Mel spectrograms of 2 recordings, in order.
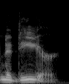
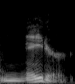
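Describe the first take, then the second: First: The last syllable sounds like 'deer'. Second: The last syllable sounds like 'der'. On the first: "not Nadir" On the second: "I say uh, Nader"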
